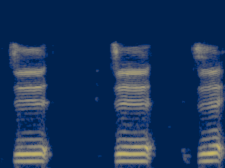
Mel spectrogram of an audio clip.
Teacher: la punta de la lengua toca los dientes por la parte de adelante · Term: la Z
